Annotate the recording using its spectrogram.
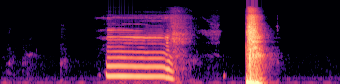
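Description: A man's high, held hum, steady for about a second before it sags in pitch and fades, followed about three seconds in by a short, loud puff of breath like a scoff.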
